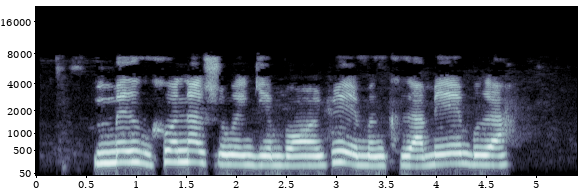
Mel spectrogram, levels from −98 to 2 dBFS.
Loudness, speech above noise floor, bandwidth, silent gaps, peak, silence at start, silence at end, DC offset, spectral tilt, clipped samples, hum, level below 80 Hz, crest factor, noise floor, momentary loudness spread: -12 LUFS; 52 dB; 7.8 kHz; none; -2 dBFS; 0.6 s; 0.65 s; under 0.1%; -5 dB/octave; under 0.1%; none; -54 dBFS; 10 dB; -64 dBFS; 3 LU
